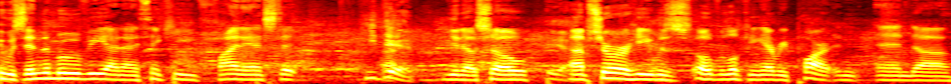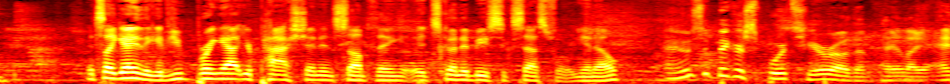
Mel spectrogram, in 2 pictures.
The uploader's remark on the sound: Vuvu Soccer is live from Villa Capri in Doylestown!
